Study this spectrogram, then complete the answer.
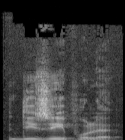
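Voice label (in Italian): "disipole", vocabolario dialettale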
